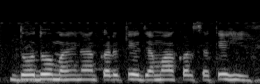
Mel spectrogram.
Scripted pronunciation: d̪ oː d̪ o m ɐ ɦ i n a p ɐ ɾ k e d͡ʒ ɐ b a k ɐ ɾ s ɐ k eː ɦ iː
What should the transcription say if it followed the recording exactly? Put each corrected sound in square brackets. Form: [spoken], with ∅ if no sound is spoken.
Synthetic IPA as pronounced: d̪ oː d̪ o m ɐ ɦ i n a [k] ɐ ɾ k e d͡ʒ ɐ [m] a k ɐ ɾ s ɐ k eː ɦ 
